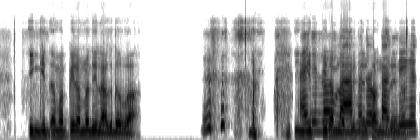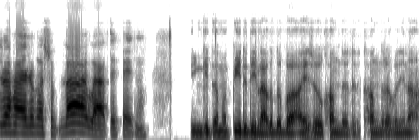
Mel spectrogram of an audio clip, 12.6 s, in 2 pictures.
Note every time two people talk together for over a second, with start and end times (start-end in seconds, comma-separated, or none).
4.5-6.1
